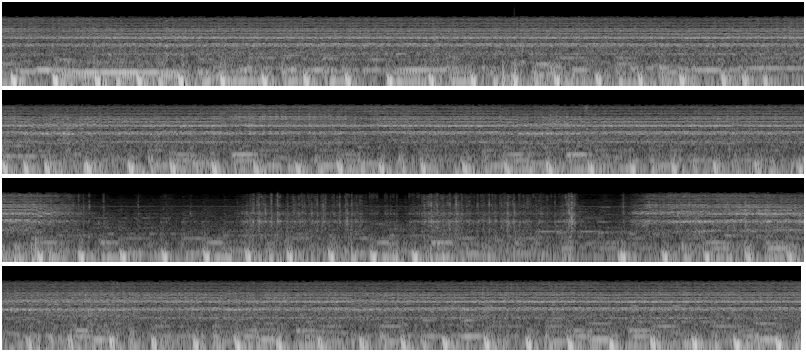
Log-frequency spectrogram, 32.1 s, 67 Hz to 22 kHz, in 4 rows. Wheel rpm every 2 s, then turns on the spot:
160, 160, 160, 160, 160, 160, 160, 160, 60, 10, 20, 100, 160, 160, 160, 160.
18-22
